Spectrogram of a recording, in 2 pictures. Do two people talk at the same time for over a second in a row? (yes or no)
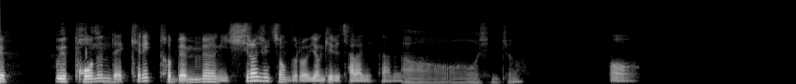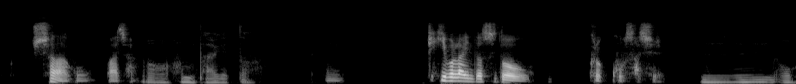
no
